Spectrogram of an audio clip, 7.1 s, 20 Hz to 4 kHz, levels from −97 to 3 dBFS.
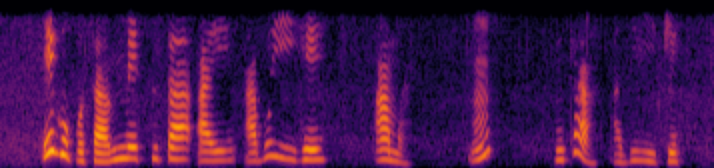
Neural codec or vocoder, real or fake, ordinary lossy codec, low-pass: none; real; AAC, 32 kbps; 3.6 kHz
